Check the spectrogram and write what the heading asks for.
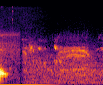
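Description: Faint bird calls over quiet open-air ambience, with a few short calls and one drawn-out, arching call near the middle.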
